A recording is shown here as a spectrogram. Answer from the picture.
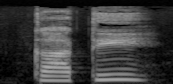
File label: "katiñ", Apatani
